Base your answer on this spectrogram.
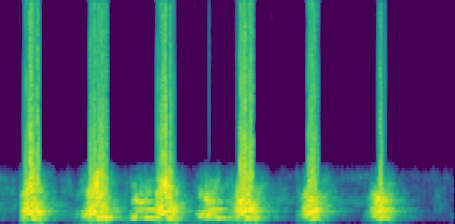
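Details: Two pet dogs singing in a bedroom, giving a series of seven tonal, harmonic barks and yowls about two per second, some drawn out and wavering, with the louder middle notes blending together.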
